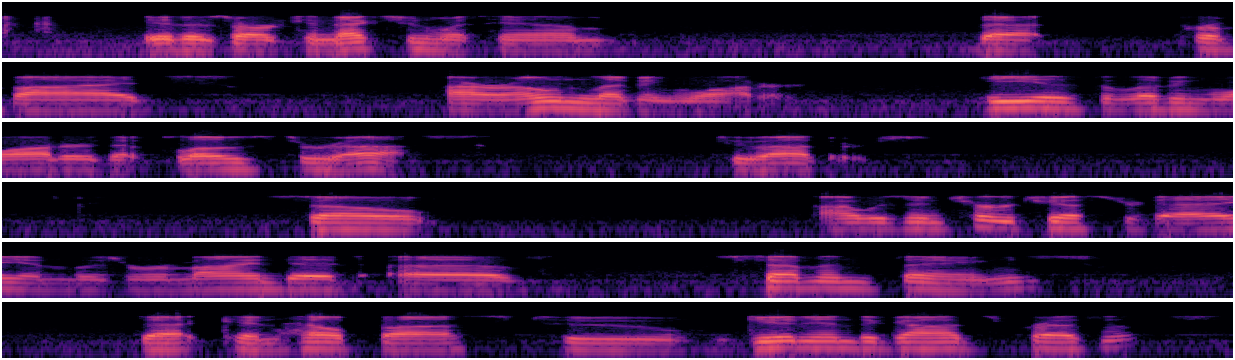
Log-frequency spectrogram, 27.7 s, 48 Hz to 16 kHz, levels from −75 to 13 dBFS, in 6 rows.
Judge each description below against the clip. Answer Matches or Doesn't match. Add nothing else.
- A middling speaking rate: Doesn't match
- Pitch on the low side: Matches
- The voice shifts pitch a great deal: Doesn't match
